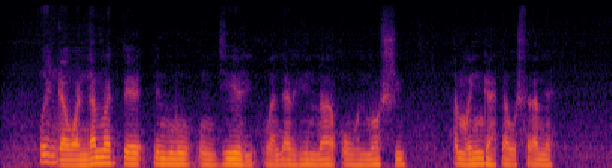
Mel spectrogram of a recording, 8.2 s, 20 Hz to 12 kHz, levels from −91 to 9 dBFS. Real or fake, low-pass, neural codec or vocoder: fake; 10.8 kHz; codec, 16 kHz in and 24 kHz out, 0.6 kbps, FocalCodec, streaming, 2048 codes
